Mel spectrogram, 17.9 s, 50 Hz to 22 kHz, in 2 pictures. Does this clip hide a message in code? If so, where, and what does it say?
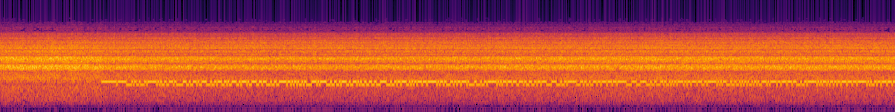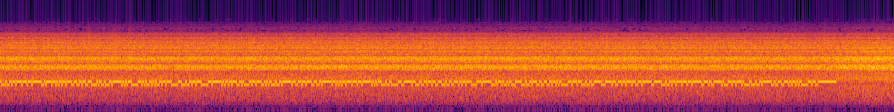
Yes: RTTY (75 baud, 170 Hz shift) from 1.0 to 17.3 s, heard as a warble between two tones, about 1120 Hz centre, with radio static. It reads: SCTLB UBGBP VJDOX GLSIM 41FN3 YQCI9 NL1OM NRK7Y RDBX1 YF1S1 1GJ82 YTSS5 5FUE4 W8J1Y TVAPW C9HDM UIJTQ VMW2V 1CVZ3 LCJTW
